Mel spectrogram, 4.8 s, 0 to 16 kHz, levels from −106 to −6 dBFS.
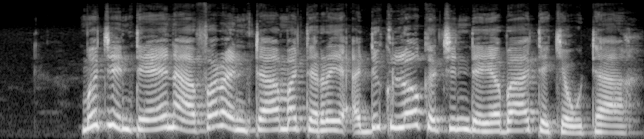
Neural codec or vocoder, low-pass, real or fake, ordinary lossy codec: vocoder, 48 kHz, 128 mel bands, Vocos; 14.4 kHz; fake; none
